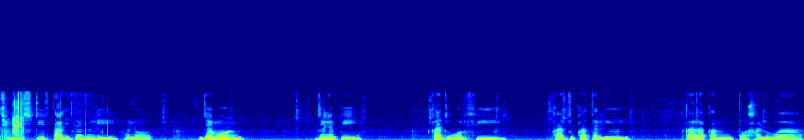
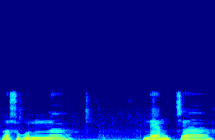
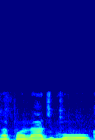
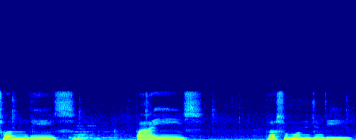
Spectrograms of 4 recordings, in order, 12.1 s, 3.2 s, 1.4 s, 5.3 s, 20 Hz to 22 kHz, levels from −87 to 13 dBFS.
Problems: constant background noise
